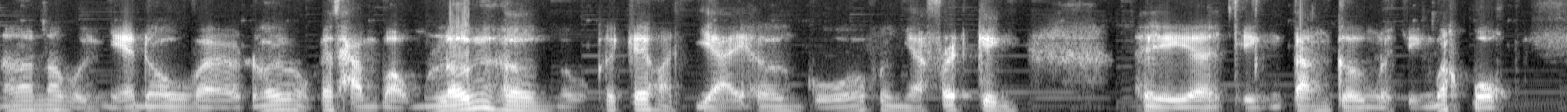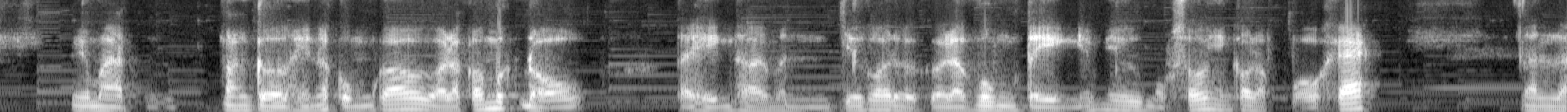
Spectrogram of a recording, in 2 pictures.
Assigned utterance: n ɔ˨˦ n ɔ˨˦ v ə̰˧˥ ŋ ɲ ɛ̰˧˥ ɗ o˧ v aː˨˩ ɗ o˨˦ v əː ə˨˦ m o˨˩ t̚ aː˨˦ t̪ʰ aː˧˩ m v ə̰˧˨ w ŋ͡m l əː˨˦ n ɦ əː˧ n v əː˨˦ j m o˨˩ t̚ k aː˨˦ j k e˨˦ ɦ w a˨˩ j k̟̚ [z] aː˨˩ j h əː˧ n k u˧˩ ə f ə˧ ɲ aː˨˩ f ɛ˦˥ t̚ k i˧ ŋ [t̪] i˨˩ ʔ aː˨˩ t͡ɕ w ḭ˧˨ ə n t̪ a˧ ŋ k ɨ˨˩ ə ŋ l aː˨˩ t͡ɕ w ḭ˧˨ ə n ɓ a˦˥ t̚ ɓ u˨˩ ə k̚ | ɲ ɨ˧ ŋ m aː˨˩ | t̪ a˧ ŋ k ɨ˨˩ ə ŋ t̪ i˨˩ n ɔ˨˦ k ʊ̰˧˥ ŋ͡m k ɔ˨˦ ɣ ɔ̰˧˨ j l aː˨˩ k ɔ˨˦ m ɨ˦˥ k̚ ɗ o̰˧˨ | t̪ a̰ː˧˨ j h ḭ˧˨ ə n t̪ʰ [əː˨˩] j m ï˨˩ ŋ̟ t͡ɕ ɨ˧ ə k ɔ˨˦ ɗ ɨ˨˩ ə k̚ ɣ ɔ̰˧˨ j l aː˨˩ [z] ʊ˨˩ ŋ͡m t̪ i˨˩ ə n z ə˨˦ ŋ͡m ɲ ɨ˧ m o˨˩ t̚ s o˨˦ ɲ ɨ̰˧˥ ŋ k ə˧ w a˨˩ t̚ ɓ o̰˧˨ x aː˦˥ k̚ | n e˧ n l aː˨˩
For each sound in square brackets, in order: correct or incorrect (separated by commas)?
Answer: correct, incorrect, correct, incorrect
